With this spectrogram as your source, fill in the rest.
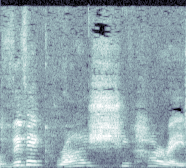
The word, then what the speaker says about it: Vivek Shivhare: author of Gain More Customers Online, marketing guru Vivek Shivhare. See, I've had enough chocolate that I pronounced it properly today.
